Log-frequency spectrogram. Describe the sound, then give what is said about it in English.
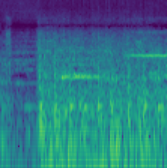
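A heavy clunk as watertight doors begin closing, followed by a steady, loud mechanical rumble and grinding with a thin, constant whine running through it. “I'm closing the watertight doors.”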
